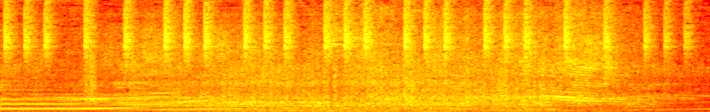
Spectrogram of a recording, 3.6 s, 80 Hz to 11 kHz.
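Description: A race car capable of about 200 miles an hour revs hard and accelerates, its loud engine note climbing and holding steady across the clip, close and dominant with no talk over it.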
